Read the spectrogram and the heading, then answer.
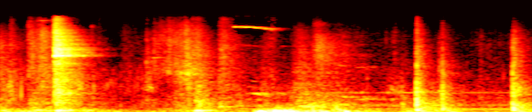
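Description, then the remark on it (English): A man stamps fresh snow off his boots with heavy thumps on a hard surface, then a door swings open with a creaky scrape as he comes inside, followed by more sharp knocks and clunks. “stomps the snow off his feet and comes inside.”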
